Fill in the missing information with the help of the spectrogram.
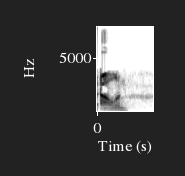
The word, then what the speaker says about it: Alan: First name's Alan, A-L-A-N, the correct way, the way Jesus pronounced it.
